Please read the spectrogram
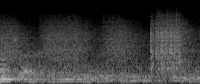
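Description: A pause in speech over a handheld microphone, with faint voices and a low steady hum in the hall. A short hiss comes about one and a half seconds in, just before the man speaks again.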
